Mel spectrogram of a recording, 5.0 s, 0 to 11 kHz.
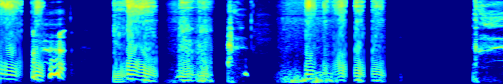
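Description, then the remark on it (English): A voice blurts out a series of buzzy, sputtering mouth noises imitating farts, several short bursts in a row with brief pauses, loud. “The 600 farts, man. It's so genius.”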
